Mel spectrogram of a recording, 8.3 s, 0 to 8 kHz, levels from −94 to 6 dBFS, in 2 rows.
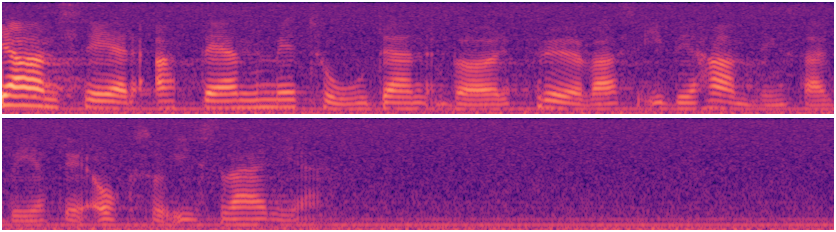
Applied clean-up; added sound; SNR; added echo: none; none; none; none.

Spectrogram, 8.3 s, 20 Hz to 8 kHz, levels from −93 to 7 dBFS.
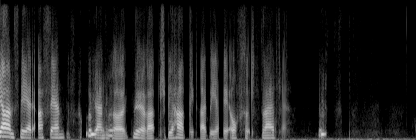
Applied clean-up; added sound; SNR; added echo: neural diffusion model UNIVERSE++.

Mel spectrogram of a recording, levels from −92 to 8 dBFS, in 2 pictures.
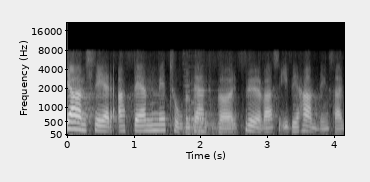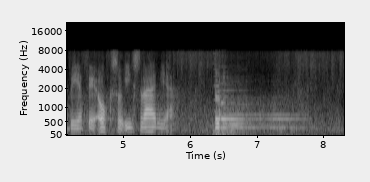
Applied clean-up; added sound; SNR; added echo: neural separator model SepFormer DNS4.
